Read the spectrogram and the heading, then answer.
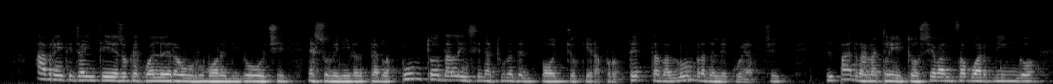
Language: Italian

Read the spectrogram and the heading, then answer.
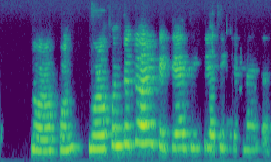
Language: Assamese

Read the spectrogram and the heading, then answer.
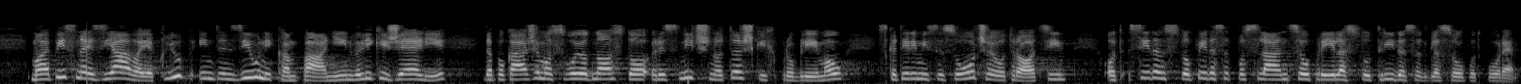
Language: Slovenian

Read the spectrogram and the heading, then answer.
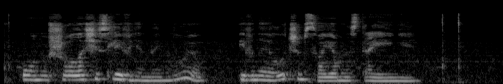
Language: Russian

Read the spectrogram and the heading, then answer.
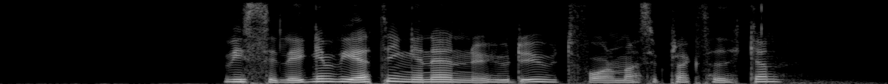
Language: Swedish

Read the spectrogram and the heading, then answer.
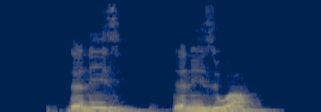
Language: Tem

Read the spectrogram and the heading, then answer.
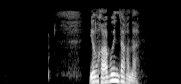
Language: Bashkir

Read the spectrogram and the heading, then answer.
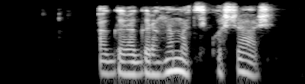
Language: Kinyarwanda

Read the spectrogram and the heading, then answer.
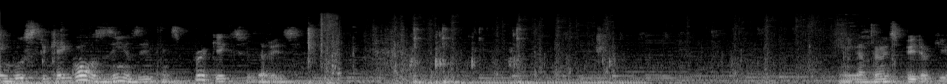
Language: Portuguese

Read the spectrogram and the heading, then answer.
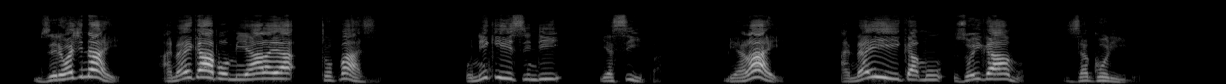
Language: Nyanja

